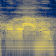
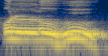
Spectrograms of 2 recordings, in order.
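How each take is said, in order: First: The vowel after the double l is a. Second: The vowel after the double l is u. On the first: The word emphasizes the preceding noun. "Bin nasbi dengan dibaca nasab" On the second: The word is the subject of the sentence. "atau dibaca rafa"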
